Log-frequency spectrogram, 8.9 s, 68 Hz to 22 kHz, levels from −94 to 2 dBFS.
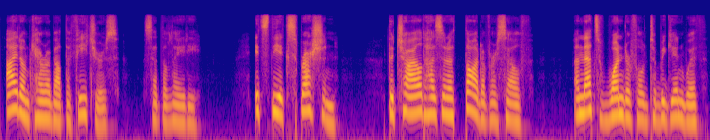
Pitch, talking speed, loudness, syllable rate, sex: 170 Hz, 170 wpm, -20 LUFS, 5.3 syllables/s, female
